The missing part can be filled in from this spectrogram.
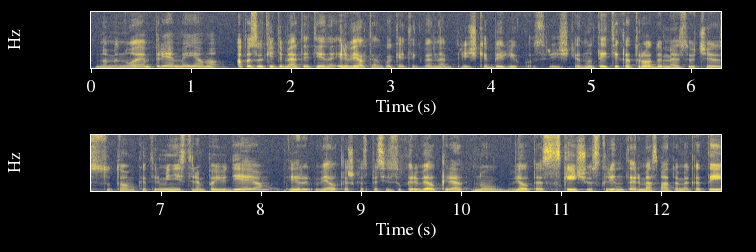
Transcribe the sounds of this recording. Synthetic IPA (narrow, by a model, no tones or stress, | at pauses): noːmʲɪnuɔjɛmpʲrʲeɛmʲɪjɛmɐpɐskʊɪkʲɪt̪ʲɪmʲæːt̪ɐɪɐt̪ʲɛɪnɐʔɪrʋʲeːlˠtʲɛnkoːkʲɛtʲikʋʲiɛnɐɾʲɛɪʃʲkʲɛbʲɛlʲɪkʊsɾʲɛɪʃʲkʲɛnʊt̪ɐɪtʲɪkɐt̪ɾoːd̪oːmʲɛsjɛʊt͡ʃʲɛsʊt̪oːmkɐt̪ɪrmʲɪnʲiːsʲt̪ʲɾʲeːmpɐjʊd̪ʲeːjoːmɪrʋʲeːlˠkɐʃkɐspɐsʲisʲʊkoɪɾʋʲeːlˠkɾʲɛnʊʋʲeːlˠt̪ɐsskɐɪt͡ʃʲuːskɾʲɪnt̪ɐɪɾmʲɛsmɑːt̪oːmʲɛkɐt̪t̪ɐɪ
